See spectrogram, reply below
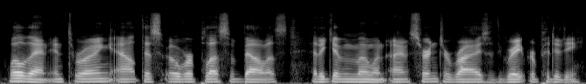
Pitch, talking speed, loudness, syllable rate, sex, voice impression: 120 Hz, 215 wpm, -19 LUFS, 5.6 syllables/s, male, masculine, slightly middle-aged, thick, relaxed, slightly weak, dark, slightly soft, slightly muffled, fluent, slightly cool, intellectual, refreshing, very sincere, calm, mature, friendly, reassuring, slightly unique, slightly elegant, slightly wild, slightly sweet, slightly lively, kind, very modest, light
